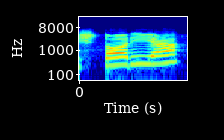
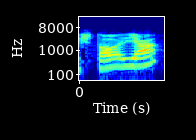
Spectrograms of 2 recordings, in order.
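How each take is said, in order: First: The i is a full vowel before the a. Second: The i glides quickly into the final a. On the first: The last two vowels are separate syllables. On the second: The last two vowels form one syllable. "de tongo crescente"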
